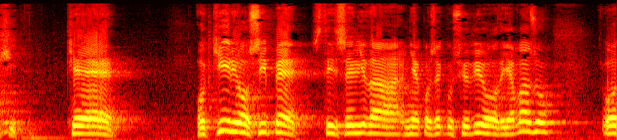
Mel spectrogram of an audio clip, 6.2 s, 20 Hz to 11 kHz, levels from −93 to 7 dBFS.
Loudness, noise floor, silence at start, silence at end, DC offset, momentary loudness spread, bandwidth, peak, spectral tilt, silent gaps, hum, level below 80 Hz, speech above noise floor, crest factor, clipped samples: -16 LUFS; -53 dBFS; 0 s; 0 s; under 0.1%; 11 LU; 10.5 kHz; -4 dBFS; -4.5 dB/octave; none; none; -54 dBFS; 37 dB; 12 dB; under 0.1%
